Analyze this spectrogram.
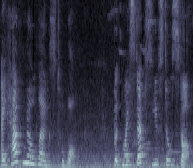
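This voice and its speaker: A menacing old hag, acted out by a woman for a tabletop fantasy game. She taunts theatrically, with lively swings of pitch. The recording is noisy and rumbles underneath. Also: measured pace. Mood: taunting. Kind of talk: tabletop game role-play.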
